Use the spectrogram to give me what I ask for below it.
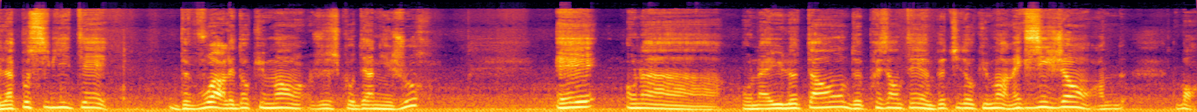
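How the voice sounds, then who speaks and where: In broken French full of word-searching and grammar slips, a taxi association spokesman and board member explains things informally. His voice is warm and on the high side, with a bit of hiss or hum in the audio.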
